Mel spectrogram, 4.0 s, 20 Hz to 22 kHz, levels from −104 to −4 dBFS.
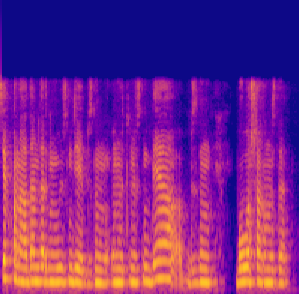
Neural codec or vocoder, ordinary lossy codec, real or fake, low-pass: codec, 16 kHz, 4.8 kbps, FACodec; none; fake; 7.2 kHz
